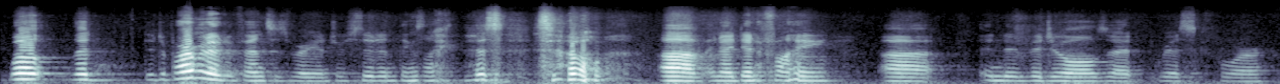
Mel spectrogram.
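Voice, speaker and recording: A researcher on an academic panel speaks a little slowly in a steady, medium-pitched voice, barely pausing. Her explanations are searching and reflective, filled with ums and restarts, captured on a low-quality recording.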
